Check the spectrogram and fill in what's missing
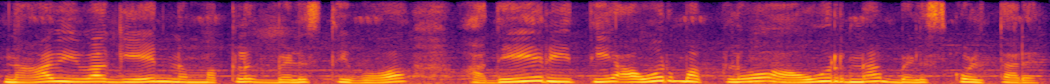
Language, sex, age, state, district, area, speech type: Kannada, female, 30-45, Karnataka, Bangalore Urban, urban, spontaneous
